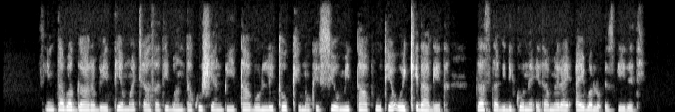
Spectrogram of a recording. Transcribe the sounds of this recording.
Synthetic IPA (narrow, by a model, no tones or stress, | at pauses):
sɪnt̪ːɐbɐɡːaːɾɐbe̞ːt̪ːɪjɐmɐt͡ʃʼːaːsɐt̪ɪbɐnt̪ːɐkʊʃɪjɐnbiːt̪ːaːbɔlːɪt̪ɔkːɪmɔkɪsːɪjɔmɪt̪ːaːpuːt̪ɪjɐɔjkʼːɪd̪aːɡe̞ːt̪ɐ̥ | ɡ̥ɐst̪ɐɡɪd̪ɪkːɔnːɛʔɛt̪ɐmɛɾɐjɐjbɐlɔʔɛs̬ɡiːd̪ɛt̪ɪ̥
